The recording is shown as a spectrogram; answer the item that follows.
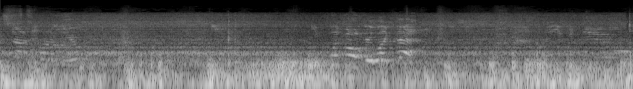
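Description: Indistinct voices over a steady low rumbling noise.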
